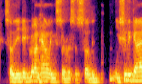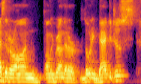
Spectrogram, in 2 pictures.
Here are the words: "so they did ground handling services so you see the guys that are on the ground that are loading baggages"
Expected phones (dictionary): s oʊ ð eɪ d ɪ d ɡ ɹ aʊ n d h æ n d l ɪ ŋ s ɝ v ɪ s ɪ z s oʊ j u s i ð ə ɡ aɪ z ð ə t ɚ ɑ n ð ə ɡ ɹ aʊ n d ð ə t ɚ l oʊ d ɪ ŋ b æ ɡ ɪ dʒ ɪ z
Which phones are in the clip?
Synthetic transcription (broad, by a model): s oʊ ð eɪ d ɪ d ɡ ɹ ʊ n h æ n l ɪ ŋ s ɝ v ɪ s ɪ z s oʊ j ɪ s i ð ə ɡ aɪ z ð ə t ɚ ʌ n ð ə ɡ ɹ aʊ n ð ə t ɚ l oʊ d ɪ ŋ b æ ɡ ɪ dʒ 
